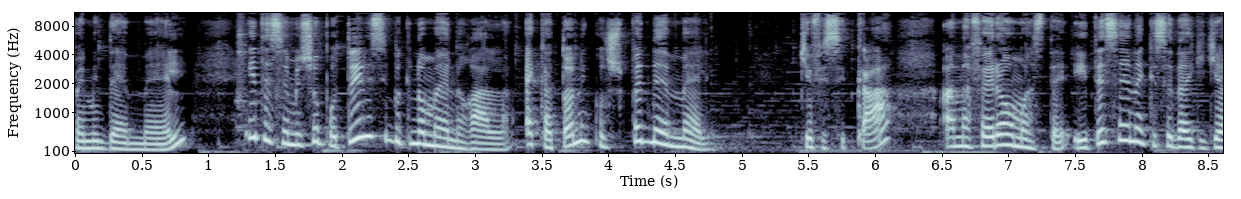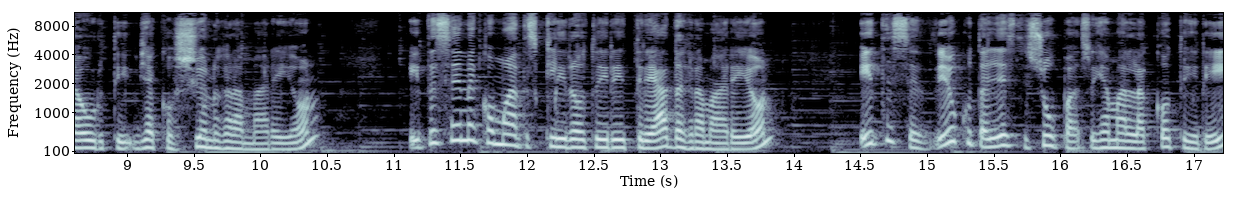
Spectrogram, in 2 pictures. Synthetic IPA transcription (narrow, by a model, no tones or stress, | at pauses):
pe̞nind̪ɐemelit̪e̞se̞miso̞po̞t̪iɾisimbikno̞me̞no̞ɣɐlɐe̞kɐt̪o̞niko̞si̥pe̞nd̪eːme̞l | ce̞fisikɐɐ̰nɐfe̞ɾo̞mɐst̪e̞ʔit̪e̞seenɐcese̞ðɐciʝɐuɾt̪iðʝɐko̞sio̞nɣɾɐmɐɾio̞n | it̪e̞se̞enɐko̞mɐt̪i̥skliɾo̞t̪iɾit̪ɾiɐnd̪ɐɣɾɐmɐɾio̞n | it̪e̞se̞ðio̞kut̪ɐʎe̞st̪isupɐzʝɐmɐlɐko̞t̪iɾi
